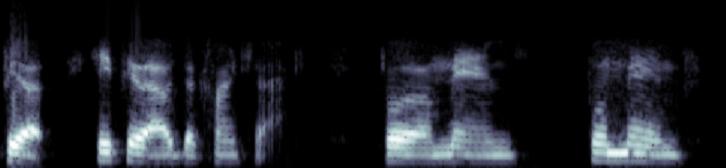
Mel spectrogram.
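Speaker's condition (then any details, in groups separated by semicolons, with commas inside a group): Down syndrome; lives independently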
